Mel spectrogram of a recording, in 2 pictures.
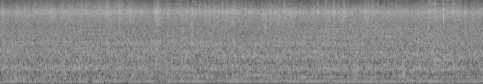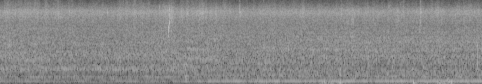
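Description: Steady mechanical hum with a constant low droning tone, like a room fan or air-conditioning unit running. A few soft bumps come near the end.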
